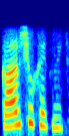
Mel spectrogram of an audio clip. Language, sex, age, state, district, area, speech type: Kashmiri, female, 18-30, Jammu and Kashmir, Ganderbal, rural, conversation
